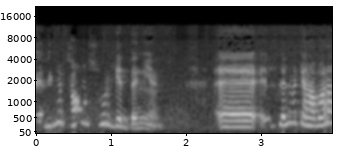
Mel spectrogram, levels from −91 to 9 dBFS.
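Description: From 0.0 to 0.87 s, the echo canceller likely mistook overlapping talk for echo, causing speech suppressed in double talk: the voice dips, by up to about 15 dB, for most of that span. At 1.77 to 1.93 s, incomplete echo removal likely lets the other side's voice leak through, a faint scrap roughly 40 dB below the talker.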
